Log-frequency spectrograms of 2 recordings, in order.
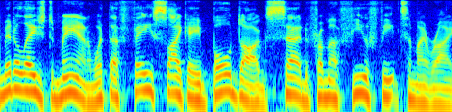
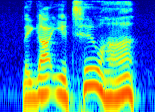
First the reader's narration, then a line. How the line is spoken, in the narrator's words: the old woman asked in a weak, strained voice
